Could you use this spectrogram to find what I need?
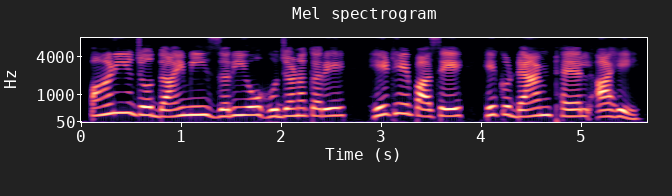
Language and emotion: Sindhi, neutral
